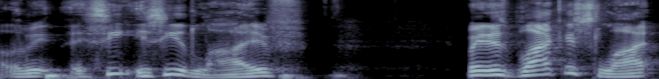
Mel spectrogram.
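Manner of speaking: usual speaking voice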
